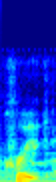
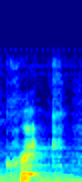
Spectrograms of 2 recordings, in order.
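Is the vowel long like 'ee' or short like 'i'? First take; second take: long ee; short i. First: The vowel is long, as in 'see'. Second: The vowel is short, as in 'sit'. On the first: "most of you probably are from the Pacific Northwest and pronounce it creek" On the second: "I like to pronounce it crick"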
